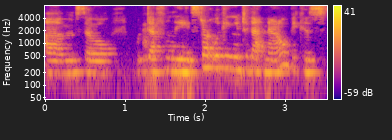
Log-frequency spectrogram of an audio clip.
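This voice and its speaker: Fairly quick in pace, a woman with an American accent uses an ordinary speaking voice at a medium pitch with ordinary pitch variation. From United States. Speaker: university staff, former international student. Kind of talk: panel Q&A.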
